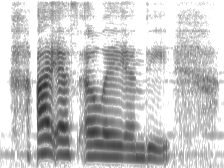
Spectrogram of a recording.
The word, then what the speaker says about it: Island: word Island it's literally is planned i-s-l-a-n-d um and yeah I read it as such and all the kids were snickering and the teacher's like oh no that's Island and so yeah I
